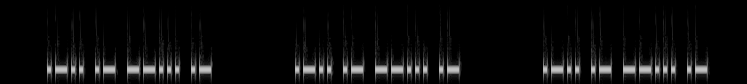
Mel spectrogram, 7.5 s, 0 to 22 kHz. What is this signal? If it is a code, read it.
Morse code, heard as a keyed tone, about 32 wpm, 700 Hz. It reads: LA7A LA7A LA7A
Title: DXCC-100 Call Signs - 4 Characters - Repeated 3x - 30wpm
